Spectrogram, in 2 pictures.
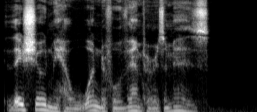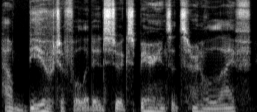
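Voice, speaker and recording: A man playing a sadistic, seductive vampire in an ASMR roleplay, smug and world-weary, his breathy voice often sinking to a whisper as he savours his words with intimate condescension. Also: on the low side, a bit bright, heavily acted. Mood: smug, persuasive. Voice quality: breathy, husky, gravelly, often dropping to a whisper. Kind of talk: scripted ASMR roleplay monologue.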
